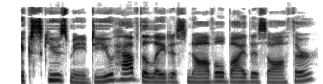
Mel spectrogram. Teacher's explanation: In casual speech, do you often sounds like dia.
